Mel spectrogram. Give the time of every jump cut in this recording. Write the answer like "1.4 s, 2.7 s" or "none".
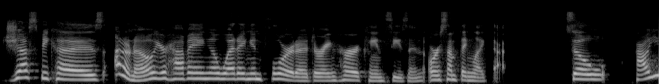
none

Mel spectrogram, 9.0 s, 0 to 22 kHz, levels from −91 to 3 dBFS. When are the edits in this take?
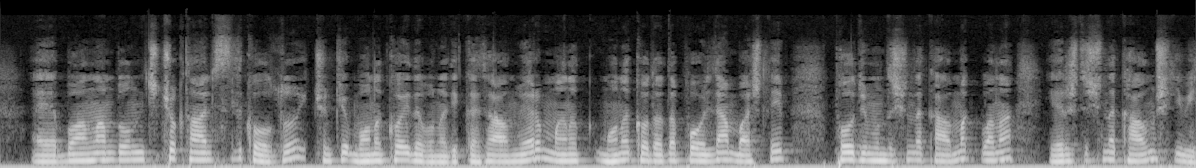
2.3 s

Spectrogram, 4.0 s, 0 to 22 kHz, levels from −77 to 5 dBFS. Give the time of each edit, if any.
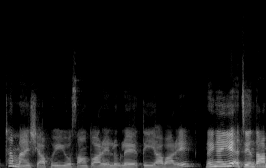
3.0 s

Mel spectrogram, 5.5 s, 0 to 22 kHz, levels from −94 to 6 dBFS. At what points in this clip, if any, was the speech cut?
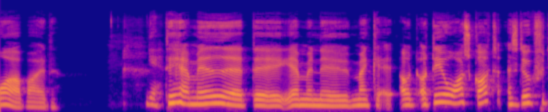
1.6 s

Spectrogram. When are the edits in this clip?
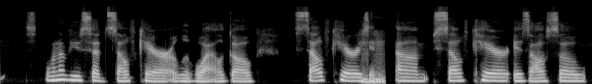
3.8 s

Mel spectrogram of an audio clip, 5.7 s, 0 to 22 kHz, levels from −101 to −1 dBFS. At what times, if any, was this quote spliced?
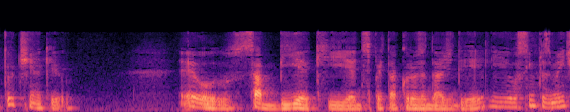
none

